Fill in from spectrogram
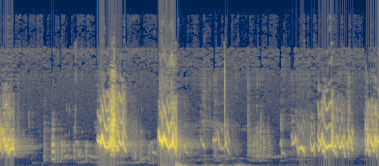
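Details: Budgie giving harsh squawky chirps and buzzy notes in quick, irregular bursts, with one soft low thud in the middle.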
